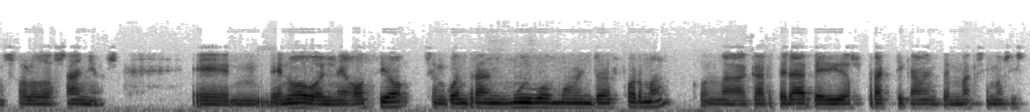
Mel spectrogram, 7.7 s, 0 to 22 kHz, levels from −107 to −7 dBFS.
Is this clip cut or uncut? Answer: uncut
